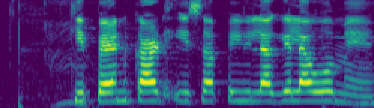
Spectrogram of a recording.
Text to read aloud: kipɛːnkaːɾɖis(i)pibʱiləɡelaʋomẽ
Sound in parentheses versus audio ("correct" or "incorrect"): incorrect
